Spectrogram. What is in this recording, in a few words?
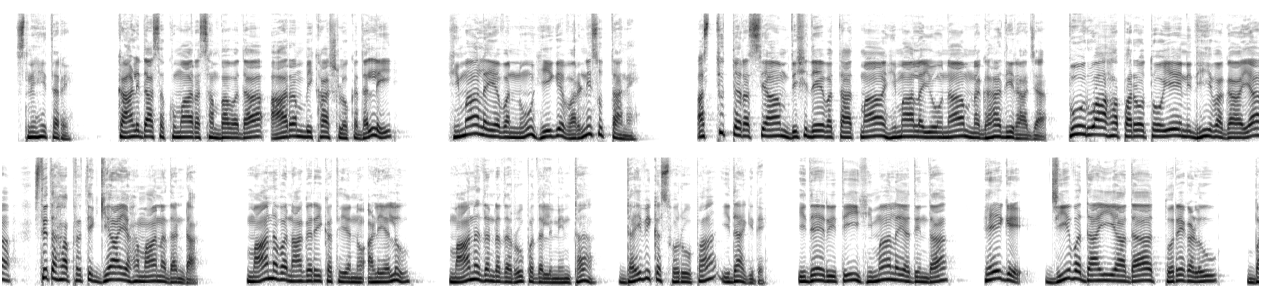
Male VO Sample Kannada Spiritual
